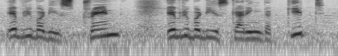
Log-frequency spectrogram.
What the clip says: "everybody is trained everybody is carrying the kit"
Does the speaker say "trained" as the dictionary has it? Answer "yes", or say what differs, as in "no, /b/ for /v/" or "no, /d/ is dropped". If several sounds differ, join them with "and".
yes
